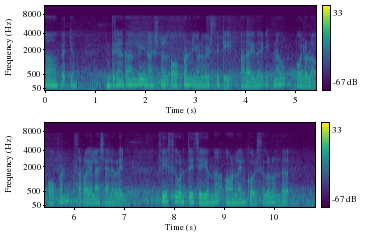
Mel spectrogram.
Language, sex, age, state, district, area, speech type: Malayalam, male, 18-30, Kerala, Idukki, rural, read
